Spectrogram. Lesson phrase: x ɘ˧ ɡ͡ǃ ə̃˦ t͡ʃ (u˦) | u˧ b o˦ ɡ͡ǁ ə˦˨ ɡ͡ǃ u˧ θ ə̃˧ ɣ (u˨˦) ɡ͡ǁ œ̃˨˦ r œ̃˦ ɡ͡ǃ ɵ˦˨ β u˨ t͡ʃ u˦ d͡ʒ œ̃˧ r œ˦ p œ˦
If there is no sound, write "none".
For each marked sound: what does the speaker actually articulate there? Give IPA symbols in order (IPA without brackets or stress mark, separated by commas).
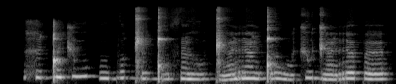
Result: u˦, u˨˦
